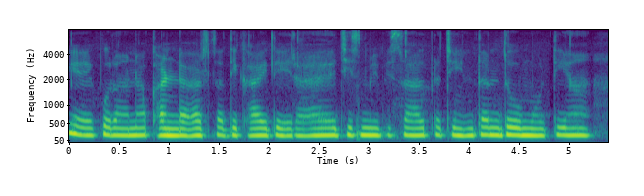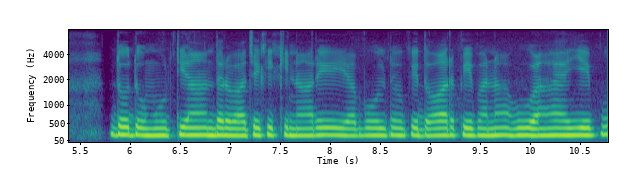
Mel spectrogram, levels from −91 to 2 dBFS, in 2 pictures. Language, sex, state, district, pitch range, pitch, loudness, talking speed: Hindi, female, Chhattisgarh, Bilaspur, 185-195 Hz, 190 Hz, -14 LUFS, 155 wpm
